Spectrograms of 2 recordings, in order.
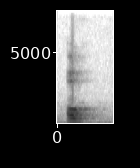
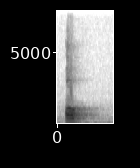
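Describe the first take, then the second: Both takes have the same delivery.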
